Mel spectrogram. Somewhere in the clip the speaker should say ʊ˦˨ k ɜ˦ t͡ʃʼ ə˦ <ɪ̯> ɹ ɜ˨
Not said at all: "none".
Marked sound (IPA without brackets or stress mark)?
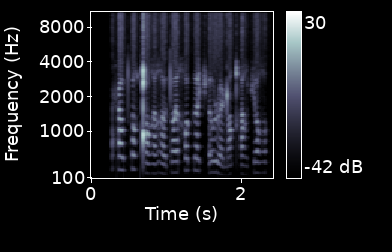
ʊ̯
